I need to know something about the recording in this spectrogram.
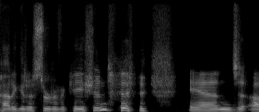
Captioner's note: laughs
